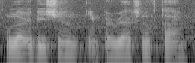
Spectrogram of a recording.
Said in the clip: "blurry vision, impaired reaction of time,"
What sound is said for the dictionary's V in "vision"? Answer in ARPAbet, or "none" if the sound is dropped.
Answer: B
